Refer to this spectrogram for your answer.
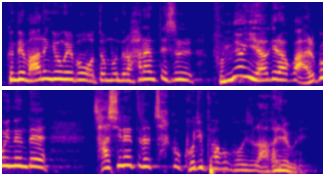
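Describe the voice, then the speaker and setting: A man's voice: very high voice, expressive, rapid-fire, a bit bright. A middle-aged man preaching a sermon. He tells a story and asks the congregation questions, and he builds to emphatic peaks. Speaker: pastor.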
